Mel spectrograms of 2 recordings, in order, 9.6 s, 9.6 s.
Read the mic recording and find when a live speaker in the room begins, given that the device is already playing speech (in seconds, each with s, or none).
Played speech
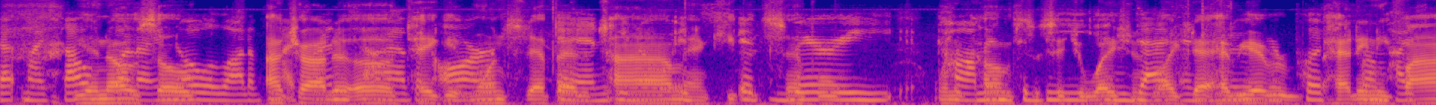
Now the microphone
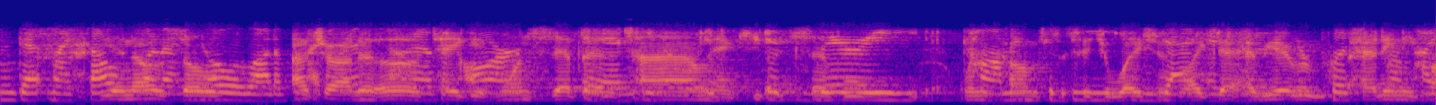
none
